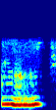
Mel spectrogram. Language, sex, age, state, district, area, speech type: Odia, female, 18-30, Odisha, Koraput, urban, conversation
